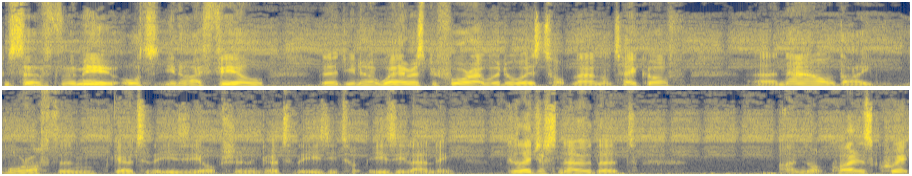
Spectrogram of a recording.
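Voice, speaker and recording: A man delivers his words fairly quickly. The background carries noticeable noise. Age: 60s. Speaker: veteran paraglider pilot. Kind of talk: casual interview.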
